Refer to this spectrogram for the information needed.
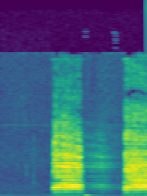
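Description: Two loud, brassy goose honks played as a sound effect for the Goose Island Beer Company, each lasting about a quarter second with a short pause between them, and no voices in the background.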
